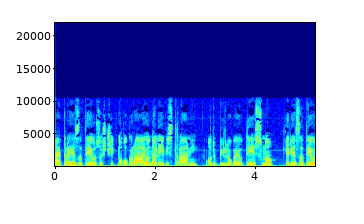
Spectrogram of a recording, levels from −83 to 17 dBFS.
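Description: The speech sounds hissy and grainy from start to finish, with a dull top end where nothing is heard above 10.6 kHz, consonant attacks blurred, and the tone of the voice roughened. This is likely Vorbis compression at a low setting, which fits a bitrate of around 37 kbps: the encoder has lowered its cut-off and quantised the remaining treble so coarsely that fine detail there has turned into noise of similar energy.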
